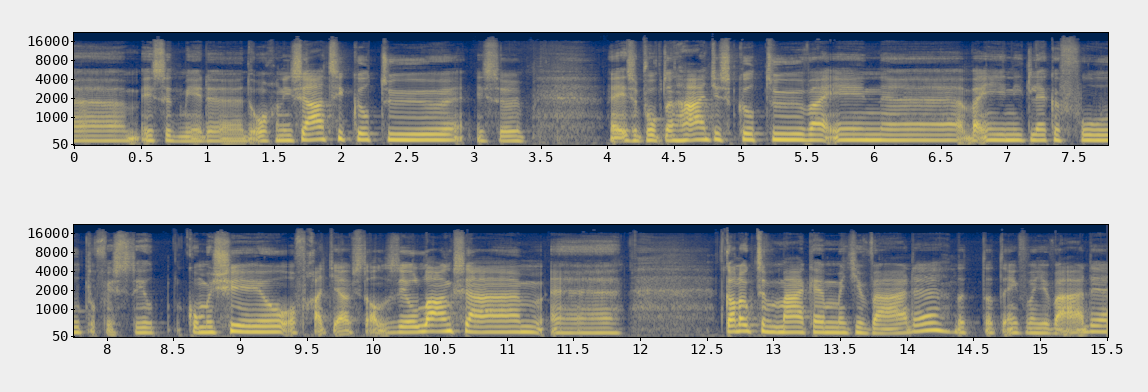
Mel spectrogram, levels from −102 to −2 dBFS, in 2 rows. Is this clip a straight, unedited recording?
yes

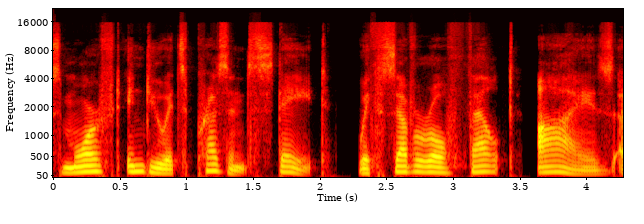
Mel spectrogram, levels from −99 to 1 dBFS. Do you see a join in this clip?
yes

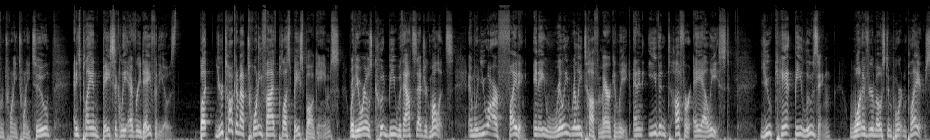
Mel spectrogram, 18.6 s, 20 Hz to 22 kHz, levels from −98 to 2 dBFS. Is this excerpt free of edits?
no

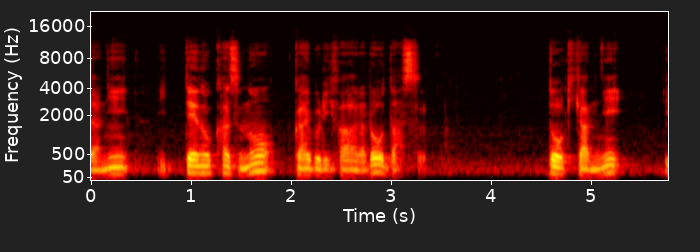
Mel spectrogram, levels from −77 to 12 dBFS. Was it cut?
no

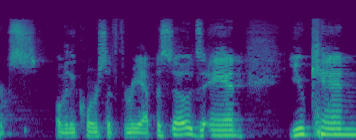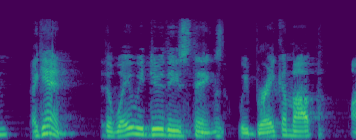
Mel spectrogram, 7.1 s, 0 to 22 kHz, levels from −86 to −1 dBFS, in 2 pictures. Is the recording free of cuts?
no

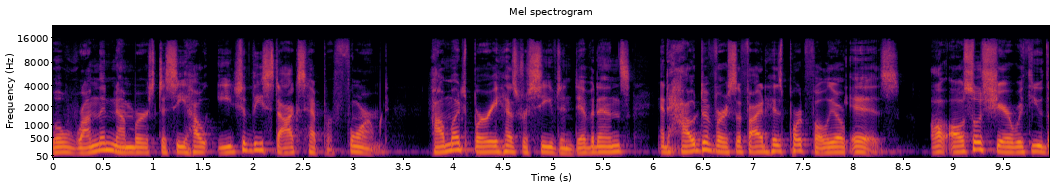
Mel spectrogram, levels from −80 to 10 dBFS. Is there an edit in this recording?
yes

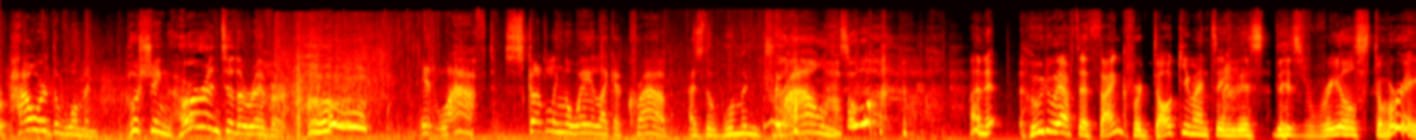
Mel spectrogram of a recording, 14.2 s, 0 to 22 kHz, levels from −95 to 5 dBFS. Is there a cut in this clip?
no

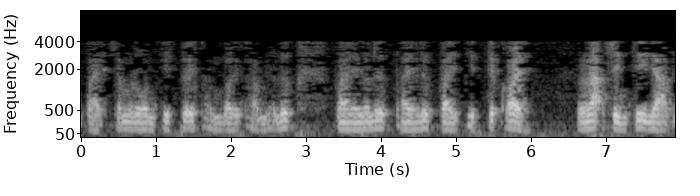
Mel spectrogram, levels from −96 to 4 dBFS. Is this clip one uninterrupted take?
yes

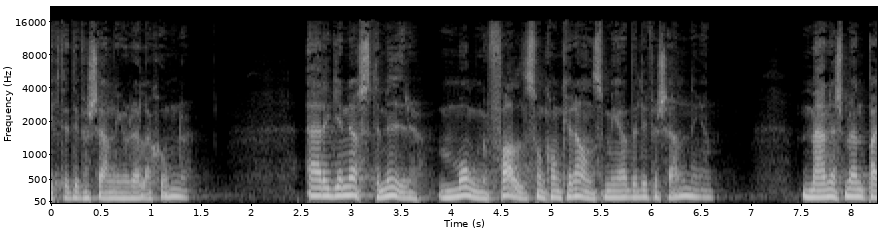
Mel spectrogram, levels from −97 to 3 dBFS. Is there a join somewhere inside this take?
no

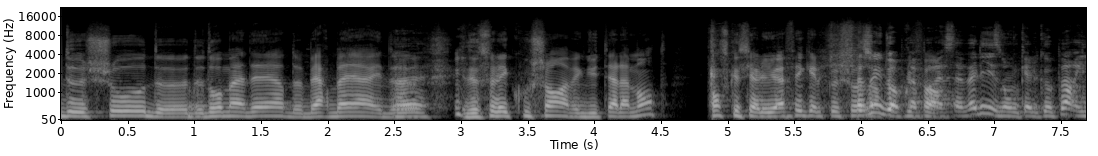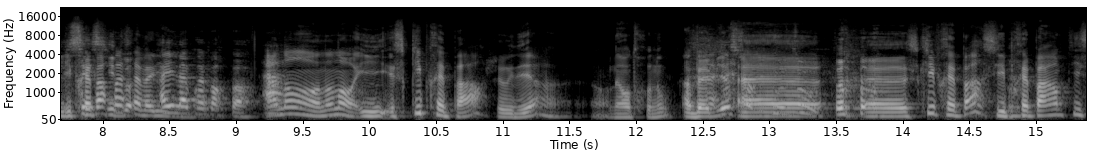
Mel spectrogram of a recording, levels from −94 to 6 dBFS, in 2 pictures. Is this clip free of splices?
yes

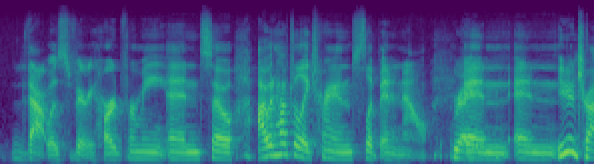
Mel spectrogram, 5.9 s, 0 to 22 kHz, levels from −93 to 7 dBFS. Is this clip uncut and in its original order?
no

